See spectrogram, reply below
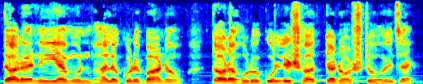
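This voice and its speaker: A man voicing a calm, wise elderly mother-in-law in a cartoon, speaking in an even, advising tone. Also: high-pitched, fast, faint music behind, natural voice. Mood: gentle, advising. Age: older. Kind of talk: cartoon voice acting.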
